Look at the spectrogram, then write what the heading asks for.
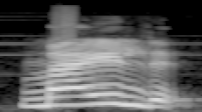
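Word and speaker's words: mild: तो य पर देखिए एम आई एल डी माइल्ड देखिए इसे मिल्ड मत मिल्ड नहीं पढ़ेंगे माइल्ड पढ़ेंगे यहां पर देखिए एम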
